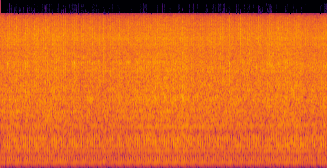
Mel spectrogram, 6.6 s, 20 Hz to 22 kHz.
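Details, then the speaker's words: Tecumseh 4,000 W generator with 8 hp engine, sat about a year, on choke with a small drill plugged in and a meter checking output; loud, even drone holding steady speed, no misses or knocks. Normal running under load. "I decided to check the power output first, so let's do that. I have a drill plugged in and a meter."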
